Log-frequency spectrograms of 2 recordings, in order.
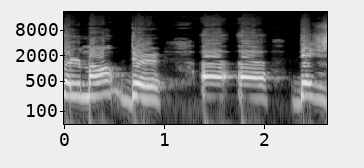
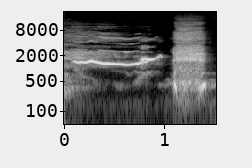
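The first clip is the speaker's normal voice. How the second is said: sudden high laugh; high burst of laughter. Real, not acted. Laughing at own tease.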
